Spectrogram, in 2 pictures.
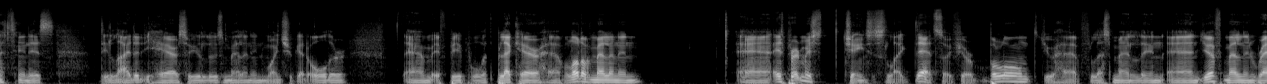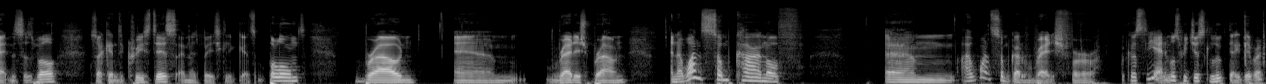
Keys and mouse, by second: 0.2-2.8 drag, 0.2-3.3 middle drag, 0.2-3.4 right drag, 3.1-13.8 drag, 3.7-9.9 right drag, 3.8-7.9 middle drag, 8.1 middle click, 9.1 middle click, 13.8-17.2 middle drag.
